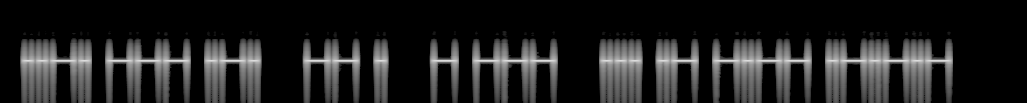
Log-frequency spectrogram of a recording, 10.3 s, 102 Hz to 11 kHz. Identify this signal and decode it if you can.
Morse code, heard as a keyed tone, about 17 wpm, 700 Hz. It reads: FOR ME TO SAY.
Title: Sentences from Top 600 Words 17wpm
